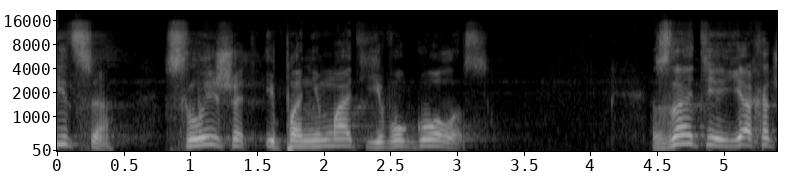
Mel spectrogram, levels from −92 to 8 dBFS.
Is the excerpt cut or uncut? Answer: uncut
